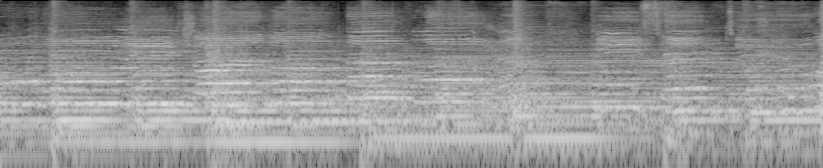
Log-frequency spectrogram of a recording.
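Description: A man and a woman singing a song together with instrumental accompaniment, in long held notes.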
